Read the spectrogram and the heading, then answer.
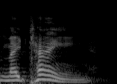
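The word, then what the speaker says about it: metain (μάτην): That word in the original in the Greek is pronounced metain.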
